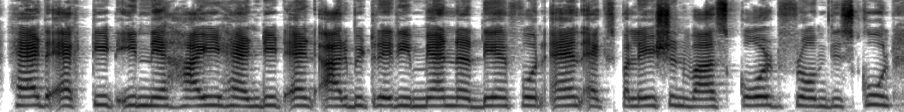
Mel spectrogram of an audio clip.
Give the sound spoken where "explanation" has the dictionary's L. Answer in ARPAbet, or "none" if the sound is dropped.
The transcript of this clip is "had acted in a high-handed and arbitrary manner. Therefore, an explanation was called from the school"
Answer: none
